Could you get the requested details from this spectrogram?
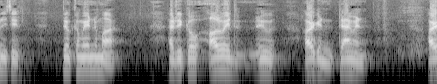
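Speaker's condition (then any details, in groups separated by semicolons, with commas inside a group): Traumatic brain injury; car accident; after car accident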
